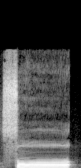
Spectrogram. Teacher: Nah, di sini ada huruf sod. Ketika diberikan mad, itu madnya menjadi tebal.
